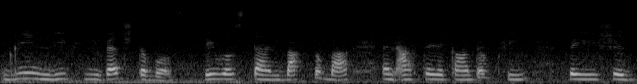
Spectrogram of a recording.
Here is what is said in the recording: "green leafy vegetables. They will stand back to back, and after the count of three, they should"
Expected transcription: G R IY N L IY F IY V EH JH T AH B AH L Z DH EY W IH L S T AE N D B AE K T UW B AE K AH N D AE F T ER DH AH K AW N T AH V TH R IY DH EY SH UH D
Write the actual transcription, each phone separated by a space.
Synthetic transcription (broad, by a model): G R IY N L IY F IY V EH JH T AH B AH L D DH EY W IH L S T AE N D B AE K T UW B AE K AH N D AE F T ER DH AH K AW N T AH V T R IY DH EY SH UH D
